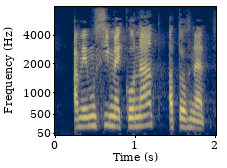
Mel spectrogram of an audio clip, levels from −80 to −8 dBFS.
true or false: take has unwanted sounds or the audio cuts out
false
